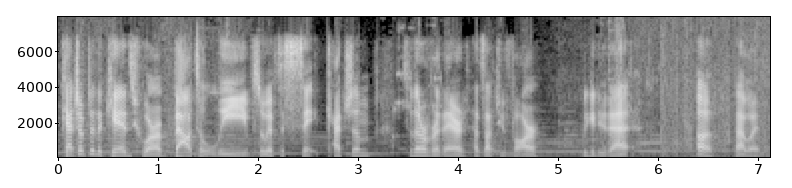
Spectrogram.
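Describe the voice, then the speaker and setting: A man's voice: on the high side, lively intonation, a little fast, pushed and bright, soft background music. A man chatting casually with viewers as he streams a game, repeating short phrases and thinking aloud.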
